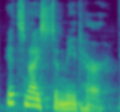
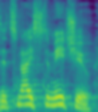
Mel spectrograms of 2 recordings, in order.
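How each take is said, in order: First: Lower, softer inner voice, leering; inner thought voice. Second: Politely upbeat, pitched a bit higher; polite greeting. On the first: Joe's inner voice in the skit, lower and leering. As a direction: let the hidden thought slip out quietly. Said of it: "you hear this voice go". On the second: Joe Montana greeting the young lady, politely upbeat. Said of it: "Joe says". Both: Retold or imitated.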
